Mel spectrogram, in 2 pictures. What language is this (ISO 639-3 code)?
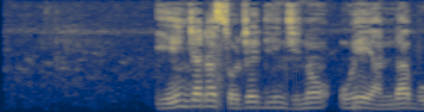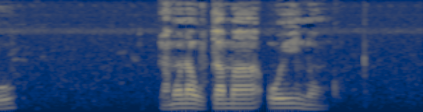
bnm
